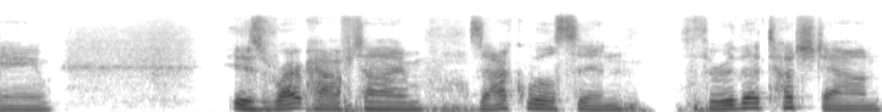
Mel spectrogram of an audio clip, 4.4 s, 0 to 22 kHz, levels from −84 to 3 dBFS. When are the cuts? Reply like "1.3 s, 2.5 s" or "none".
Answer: 1.5 s, 2.4 s, 3.3 s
